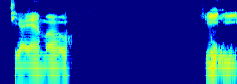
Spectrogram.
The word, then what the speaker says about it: Timote: Oh, how do I spell that? Timote. T I M O T E E or just one one E.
